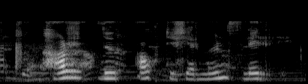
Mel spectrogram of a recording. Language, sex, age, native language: Icelandic, male, 8, Icelandic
